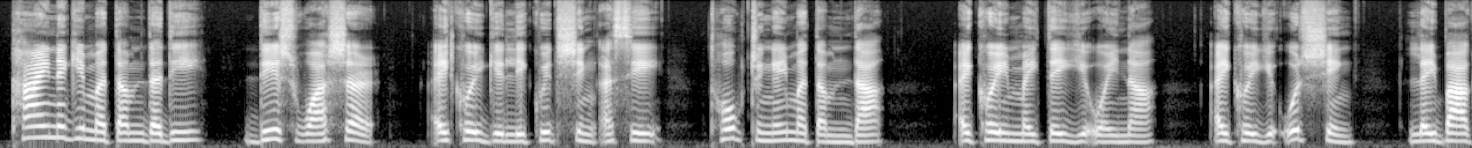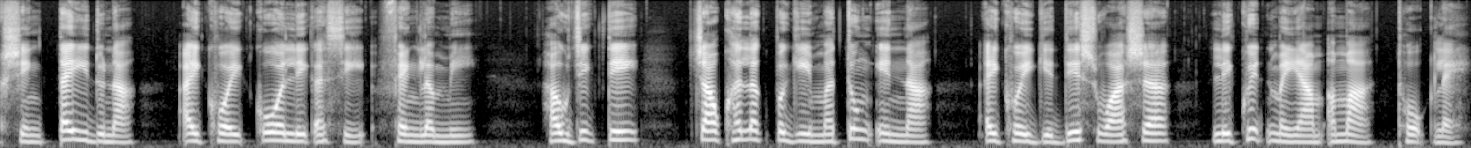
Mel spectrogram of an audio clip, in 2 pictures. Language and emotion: Manipuri, neutral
